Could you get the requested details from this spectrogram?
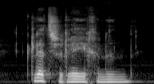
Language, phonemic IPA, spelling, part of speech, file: Dutch, /ˈklɛtsreɣenə(n)/, kletsregenen, verb, Nl-kletsregenen.ogg
- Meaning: to rain noisily, to pour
